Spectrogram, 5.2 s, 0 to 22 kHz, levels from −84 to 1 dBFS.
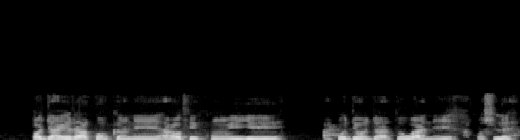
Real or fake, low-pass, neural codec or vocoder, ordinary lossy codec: real; 7.2 kHz; none; none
